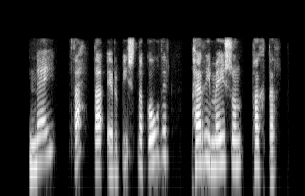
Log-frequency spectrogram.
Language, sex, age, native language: Icelandic, female, 30-39, Icelandic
